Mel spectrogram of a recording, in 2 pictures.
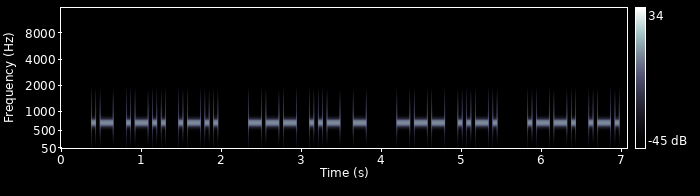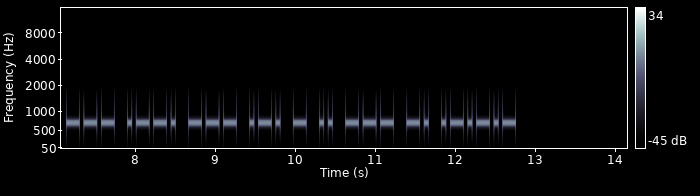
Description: Morse code, heard as a keyed tone, about 22 wpm, 700 Hz. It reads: ALL OUT OF PROPORTION.
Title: A Sound Of Thunder 22wpm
